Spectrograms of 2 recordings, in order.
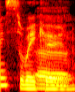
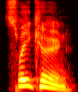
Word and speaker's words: Suicune: Uh, now, am I pronouncing this right? Suisune? Suisune? – Suicune. Uh, Suicune. Thank you.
